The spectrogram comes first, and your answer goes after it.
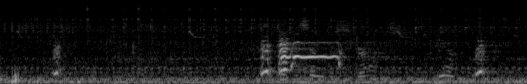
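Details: A coyote at Lake San Marcos, California, heard from a boat around 5:30 pm, barks repeatedly for at least 15 minutes in short, sharp alerts, with one drawn-out, steady yelping note in the middle.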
